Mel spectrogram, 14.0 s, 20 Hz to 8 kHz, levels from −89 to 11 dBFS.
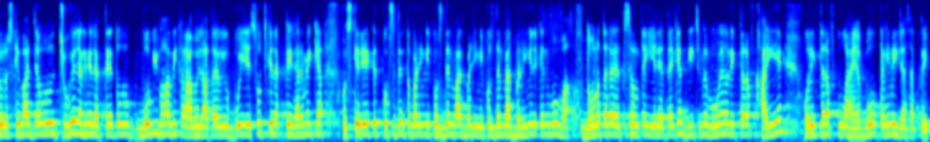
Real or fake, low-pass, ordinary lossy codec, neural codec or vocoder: fake; 7.2 kHz; Opus, 16 kbps; codec, 16 kHz, 2 kbps, X-Codec, HuBERT features, trained on general audio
